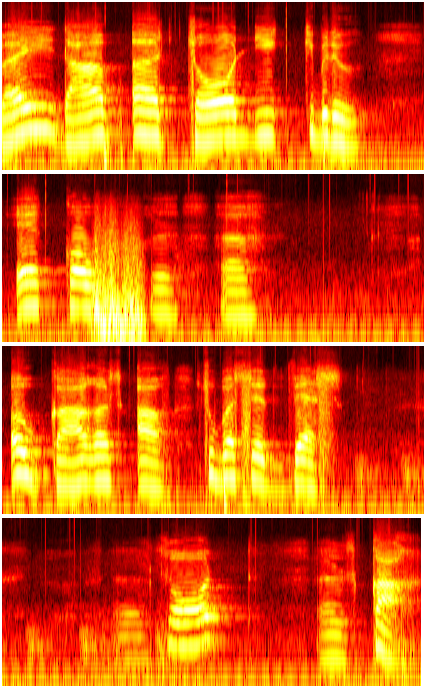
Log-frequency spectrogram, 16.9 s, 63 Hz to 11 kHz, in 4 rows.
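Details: 9-year-old boy with precocious puberty, deep masculine voice: deep voice in precocious puberty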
